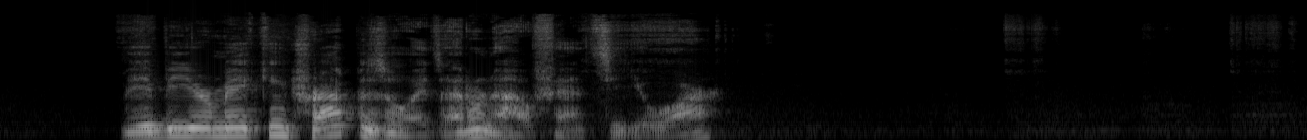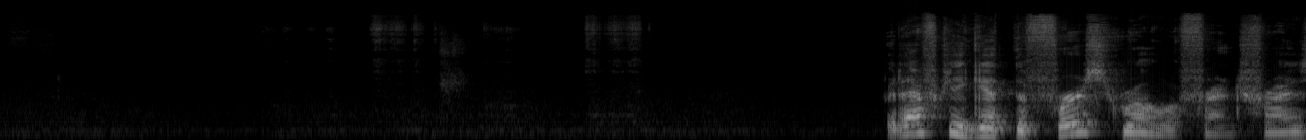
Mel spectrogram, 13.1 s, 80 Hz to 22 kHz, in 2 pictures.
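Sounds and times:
marker squeaking on paper: 5.0s - 5.4s.

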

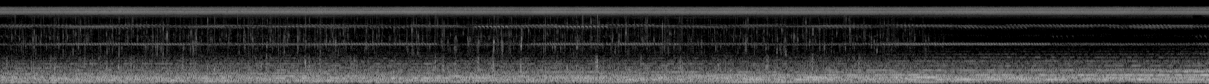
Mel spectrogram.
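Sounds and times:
low droning tones: 4.0s - 12.0s.

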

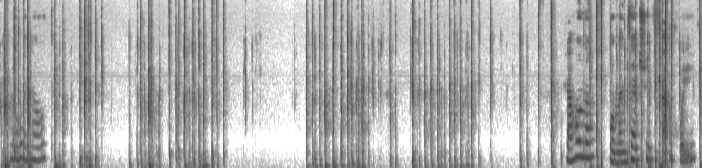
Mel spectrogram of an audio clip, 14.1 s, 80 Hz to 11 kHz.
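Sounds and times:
typing on computer keyboard: 0.0s - 5.2s, 6.1s - 14.0s.

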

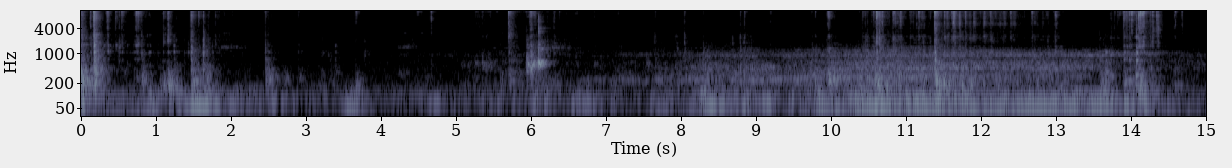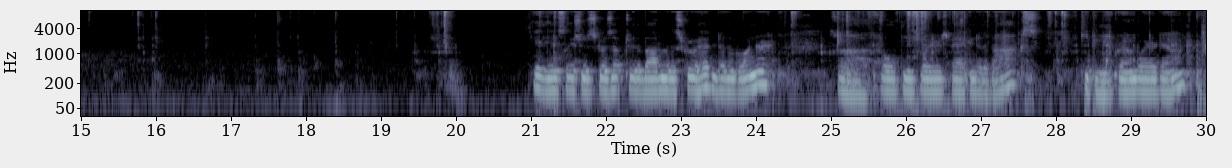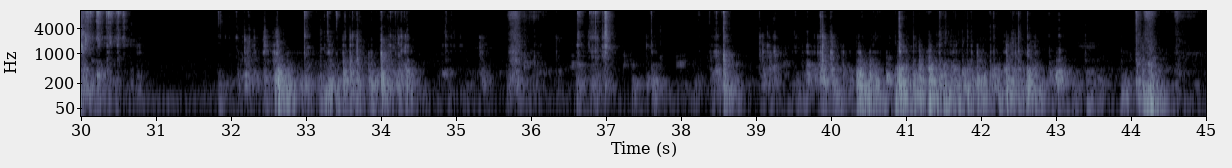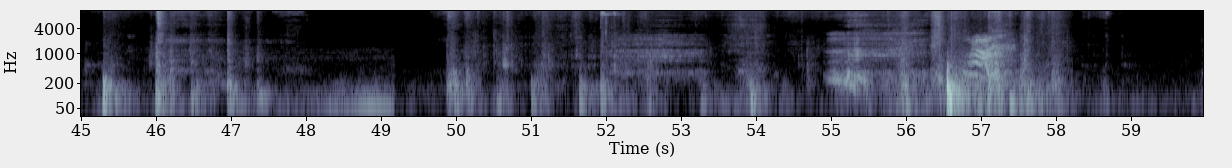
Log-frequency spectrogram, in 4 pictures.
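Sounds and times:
cable rustling and clicking: 0.0s - 3.9s, 4.5s - 20.1s, 23.5s - 30.8s, 31.8s - 44.4s.

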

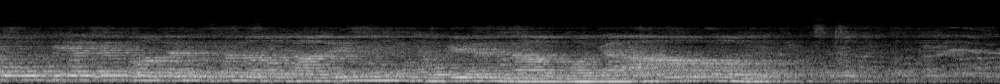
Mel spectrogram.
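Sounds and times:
man chanting religious recitation: 0.0s - 8.0s.

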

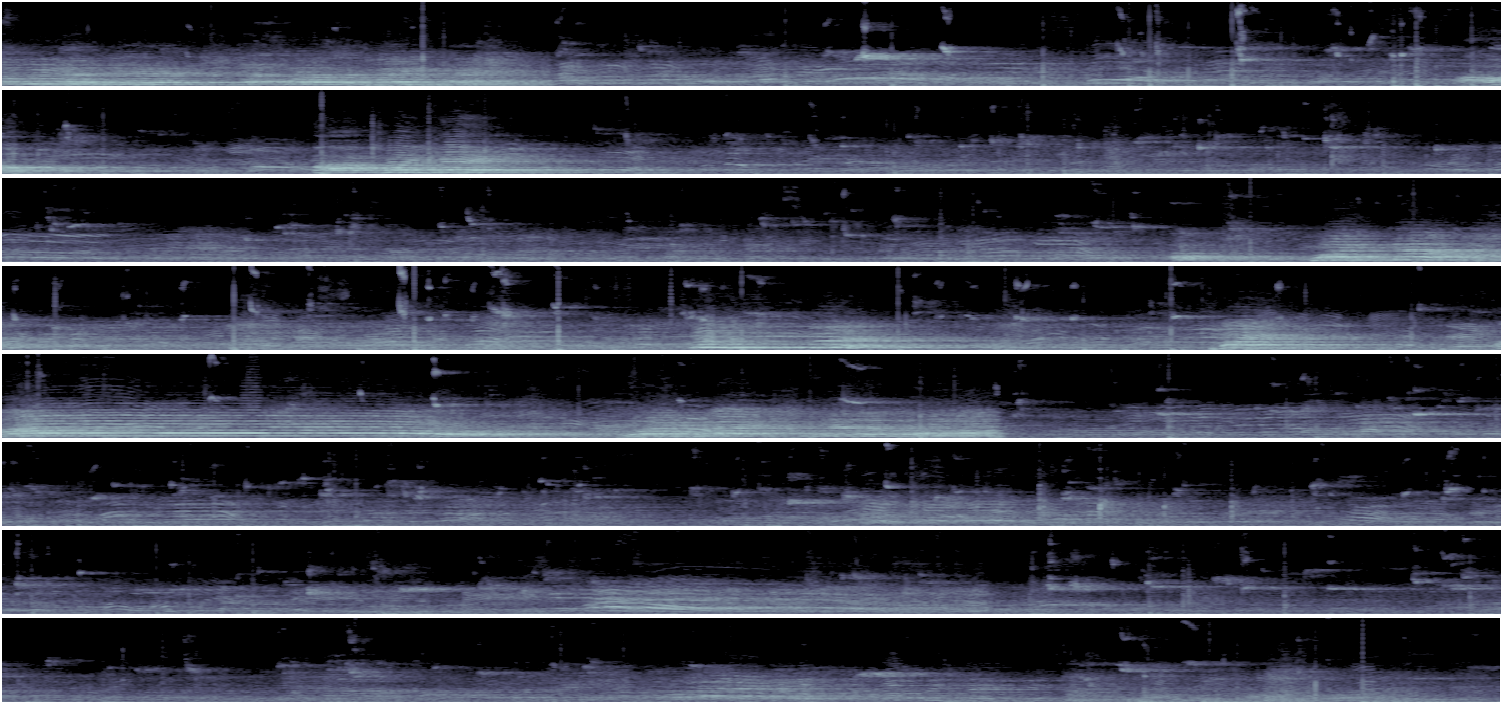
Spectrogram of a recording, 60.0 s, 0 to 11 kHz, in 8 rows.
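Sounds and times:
spectators' voices: 0.0s - 59.9s.

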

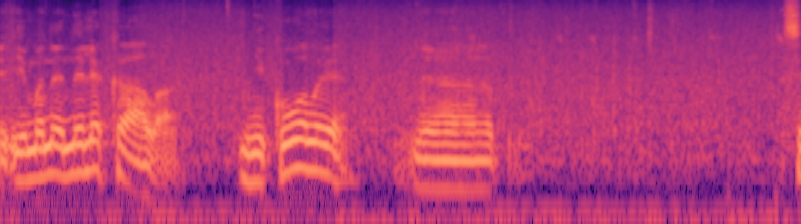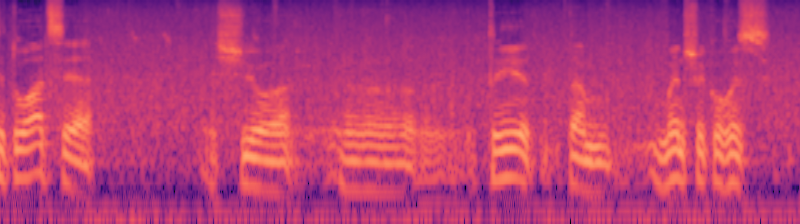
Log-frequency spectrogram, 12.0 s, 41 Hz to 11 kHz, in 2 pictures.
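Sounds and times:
man's voice: 0.0s - 3.8s, 5.9s - 6.7s, 7.5s - 11.8s
outdoor background hiss: 0.0s - 12.0s.

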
